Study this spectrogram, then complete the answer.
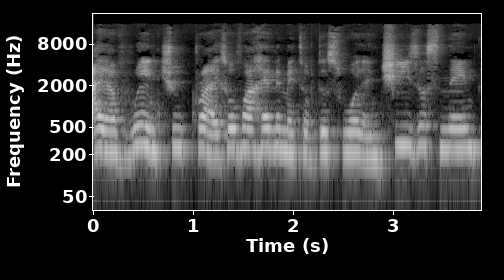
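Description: A woman's dark, mellow tone with ordinary pitch variation against a quiet background. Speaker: devotional reader. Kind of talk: sermon-like reading and commentary. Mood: fervent, earnest. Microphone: phone near.

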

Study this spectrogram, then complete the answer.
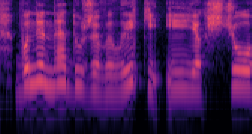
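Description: Her intonation lively, a woman speaks with a fairly high pitch. The recording is very clean, with a silent background. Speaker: knitting vlogger. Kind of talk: craft tutorial vlog.

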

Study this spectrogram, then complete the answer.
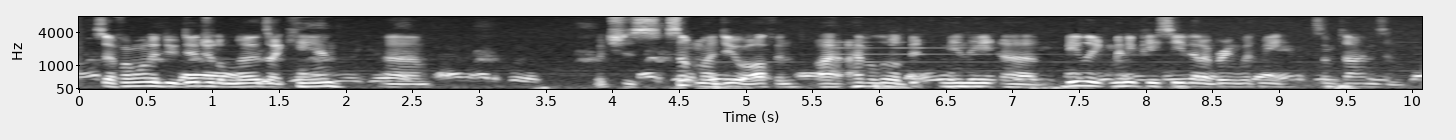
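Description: A man talks over loud background noise, his pitch rising and falling in an ordinary way. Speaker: amateur radio hobbyist. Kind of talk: casual vlog chat. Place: garden. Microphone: phone near.

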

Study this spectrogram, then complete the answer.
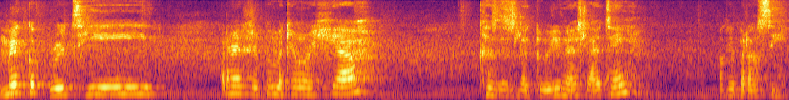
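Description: Over noticeable background noise, a woman talks at a moderate pace with long, frequent pauses. Her pitch varies in an ordinary way. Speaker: vlogger. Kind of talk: casual vlog chat. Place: home room. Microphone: phone near.

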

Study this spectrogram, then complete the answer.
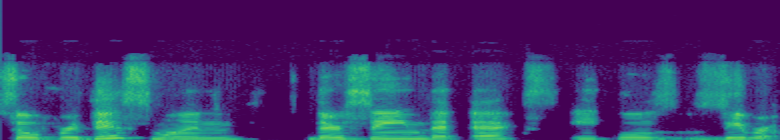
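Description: The woman's voice has a dry sound with no echo. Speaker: math teacher. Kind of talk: lecture. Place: home room. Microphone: webcam.

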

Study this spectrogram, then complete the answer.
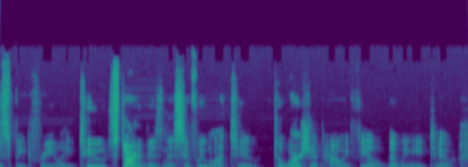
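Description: At a moderate pace and a fairly low pitch with ordinary variation, a man with an American accent speaks over a quiet background. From East Texas. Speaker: lawyer and management consultant; lawyer. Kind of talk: debate. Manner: halting. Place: meeting room. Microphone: studio mic.

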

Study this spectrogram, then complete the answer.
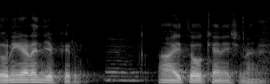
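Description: Over light background noise, a man speaks with a Hyderabadi accent in a dark, mellow tone. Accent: Hyderabadi Telangana Telugu with Urdu words. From Hyderabad, Telangana, India. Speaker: film comedian. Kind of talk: casual interview chat. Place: studio.

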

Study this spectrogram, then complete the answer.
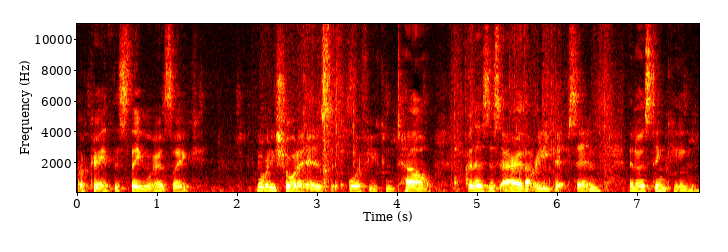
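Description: A woman's fairly low-pitched voice with vocal fry, fairly even intonation and a fairly quick pace, against noticeable background noise. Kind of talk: casual tutorial vlog. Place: home room. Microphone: phone near.

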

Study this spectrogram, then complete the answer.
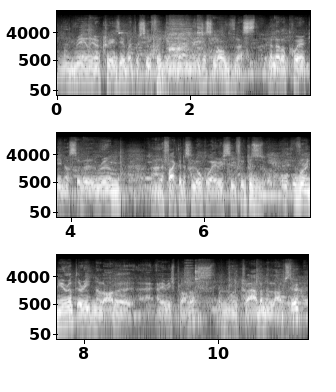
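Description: A man's very fast speech over clear music in the background. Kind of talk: interview answer. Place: cafe. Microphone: phone near.

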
